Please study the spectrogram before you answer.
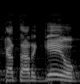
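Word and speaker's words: καταργέω: sujetos a servidumbre destruir aquí en griego se pronuncia catargueo que literalmente tiene las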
